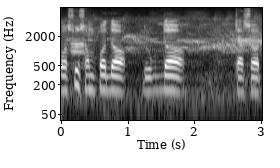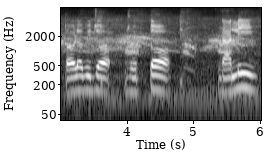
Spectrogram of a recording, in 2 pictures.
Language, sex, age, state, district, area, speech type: Odia, male, 18-30, Odisha, Kendrapara, urban, spontaneous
